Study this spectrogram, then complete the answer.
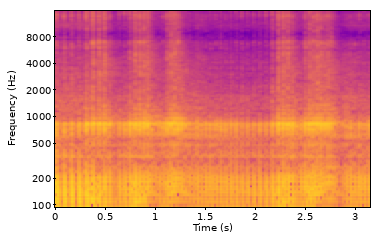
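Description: A Venom X22gt 250cc scooter engine is blipped up and down in short repeated surges, a close, clattering, pulsing rev rising and falling about four times.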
